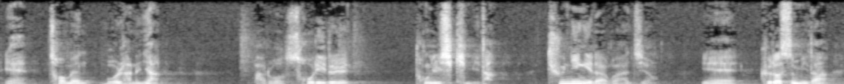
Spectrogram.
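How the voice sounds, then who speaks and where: A man preaching a children's sermon, asking the children questions and acting out a teacher calling out orders. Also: medium pitch. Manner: lively and playful, asks the children questions and acts out a teacher's calls. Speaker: pastor giving a children's sermon.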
